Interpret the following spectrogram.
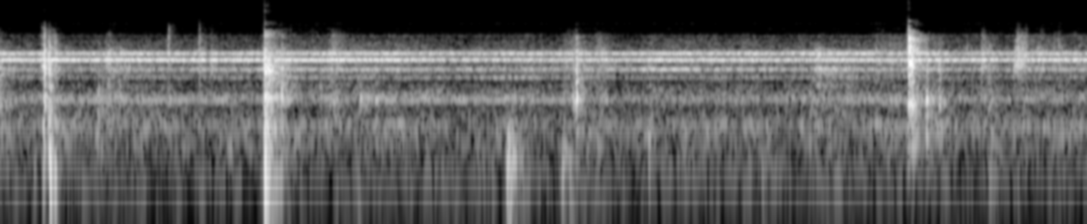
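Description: Scattered handling noises at a kitchen counter: about five short knocks and clicks, the loudest near three seconds in, as a squeeze bottle of mayonnaise and other items are handled and set down. Underneath runs a steady faint high-pitched whine.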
